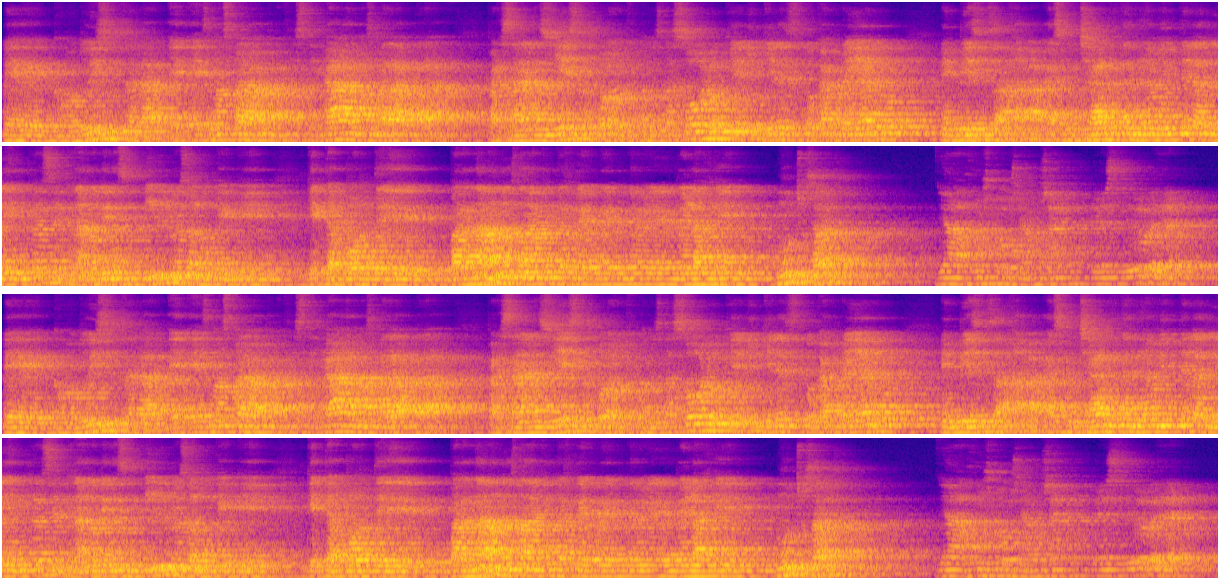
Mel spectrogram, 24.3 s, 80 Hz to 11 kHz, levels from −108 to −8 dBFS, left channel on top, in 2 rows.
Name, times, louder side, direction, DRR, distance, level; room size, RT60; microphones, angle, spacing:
voice 1, 0.0-4.5 4.9-8.9 9.4-19.6 19.9-20.5, equal, 25° right, -11 dB, 0.5 m, -20 dB
voice 2, 21.5-23.9, equal, 45° left, -8 dB, 0.4 m, -27 dB
2.2 x 2.1 x 3.0 m, 2.5 s
head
